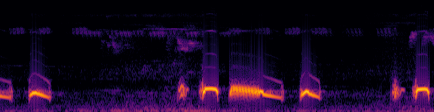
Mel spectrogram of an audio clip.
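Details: Spotted dove coos played to lure wild birds. A hooked note and a clipped coo open the clip. After a pause comes a fuller phrase of rising notes, a long sliding coo and a falling note, then another opening pair. Faint chirps sound in the background.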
